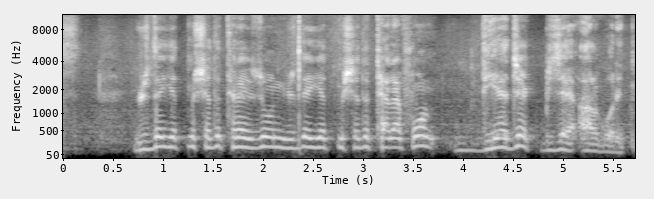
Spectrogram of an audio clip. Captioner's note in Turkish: homurdanır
